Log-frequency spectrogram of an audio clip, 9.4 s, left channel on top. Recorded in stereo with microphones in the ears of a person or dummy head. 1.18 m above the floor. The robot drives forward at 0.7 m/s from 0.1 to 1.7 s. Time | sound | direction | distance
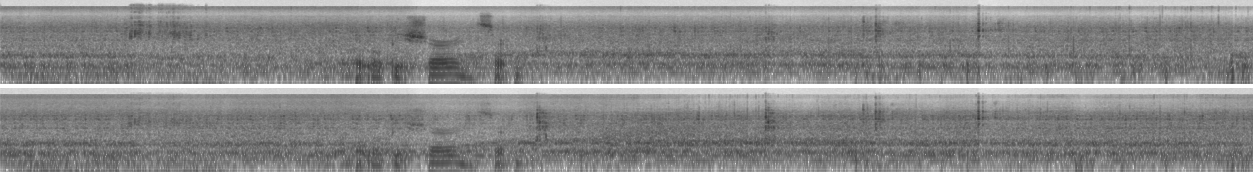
0.9 | crushing | 25° left (ahead or behind) | 4.5 m
2.7 | a man speaking | 70° left (ahead or behind) | 0.9 m
4.0 | a crack | 45° right (ahead or behind) | 2.5 m
6.5 | a camera shutter | 10° right (ahead or behind) | 7 m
